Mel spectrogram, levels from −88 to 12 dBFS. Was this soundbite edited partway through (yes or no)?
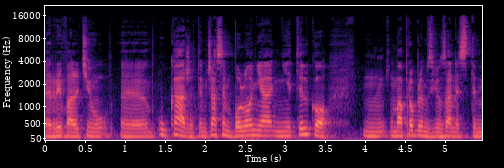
yes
